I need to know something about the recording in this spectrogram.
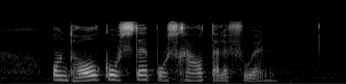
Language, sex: Afrikaans, female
